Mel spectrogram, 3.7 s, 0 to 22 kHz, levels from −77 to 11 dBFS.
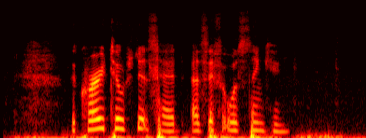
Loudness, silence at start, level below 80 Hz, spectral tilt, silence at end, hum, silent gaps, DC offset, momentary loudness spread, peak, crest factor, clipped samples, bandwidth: -21 LUFS; 0.15 s; -26 dBFS; -6.5 dB/octave; 0 s; none; none; under 0.1%; 24 LU; -2 dBFS; 18 dB; under 0.1%; 12.5 kHz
